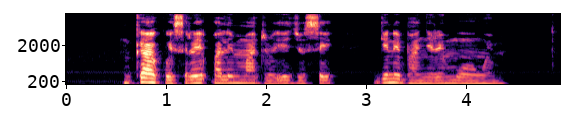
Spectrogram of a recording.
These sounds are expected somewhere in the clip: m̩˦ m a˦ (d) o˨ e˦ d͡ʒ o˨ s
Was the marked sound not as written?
no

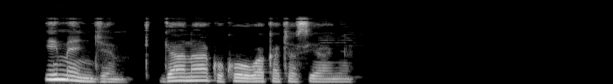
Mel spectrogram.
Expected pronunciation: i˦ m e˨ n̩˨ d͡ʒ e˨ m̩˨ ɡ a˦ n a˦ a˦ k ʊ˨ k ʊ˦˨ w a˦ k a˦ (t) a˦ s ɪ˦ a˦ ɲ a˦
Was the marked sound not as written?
yes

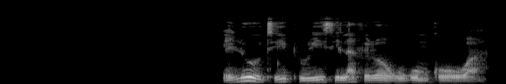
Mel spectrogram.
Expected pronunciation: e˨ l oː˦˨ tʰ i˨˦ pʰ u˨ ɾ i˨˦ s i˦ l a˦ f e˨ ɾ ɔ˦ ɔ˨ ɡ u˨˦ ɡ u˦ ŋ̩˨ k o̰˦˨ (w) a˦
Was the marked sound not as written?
no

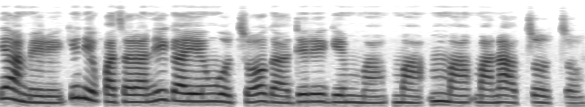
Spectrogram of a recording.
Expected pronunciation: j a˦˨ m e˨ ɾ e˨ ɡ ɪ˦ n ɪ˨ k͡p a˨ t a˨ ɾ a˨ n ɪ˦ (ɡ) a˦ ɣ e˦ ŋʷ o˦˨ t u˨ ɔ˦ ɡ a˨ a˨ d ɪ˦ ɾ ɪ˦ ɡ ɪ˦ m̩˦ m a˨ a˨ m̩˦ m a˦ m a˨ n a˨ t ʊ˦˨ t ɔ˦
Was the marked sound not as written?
no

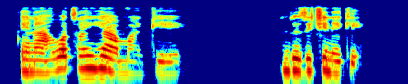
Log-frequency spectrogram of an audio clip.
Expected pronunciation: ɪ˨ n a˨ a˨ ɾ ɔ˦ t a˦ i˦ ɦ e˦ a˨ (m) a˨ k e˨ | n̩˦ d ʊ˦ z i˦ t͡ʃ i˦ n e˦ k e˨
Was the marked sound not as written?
no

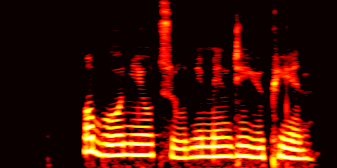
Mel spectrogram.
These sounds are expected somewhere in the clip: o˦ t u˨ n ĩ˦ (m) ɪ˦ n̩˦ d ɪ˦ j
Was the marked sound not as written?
no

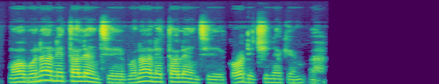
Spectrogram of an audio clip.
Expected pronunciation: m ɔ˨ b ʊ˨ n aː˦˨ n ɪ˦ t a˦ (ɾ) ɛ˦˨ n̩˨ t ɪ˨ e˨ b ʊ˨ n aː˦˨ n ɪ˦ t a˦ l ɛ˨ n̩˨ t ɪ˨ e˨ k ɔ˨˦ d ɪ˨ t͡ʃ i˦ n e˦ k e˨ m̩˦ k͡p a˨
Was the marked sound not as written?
yes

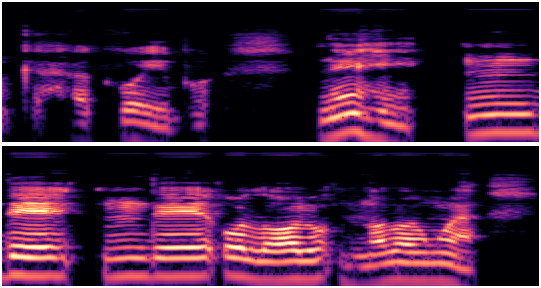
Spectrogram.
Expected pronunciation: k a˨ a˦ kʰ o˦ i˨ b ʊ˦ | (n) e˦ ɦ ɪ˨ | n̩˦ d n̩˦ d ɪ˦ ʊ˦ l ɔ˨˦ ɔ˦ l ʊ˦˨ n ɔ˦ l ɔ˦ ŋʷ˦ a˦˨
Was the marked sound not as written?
no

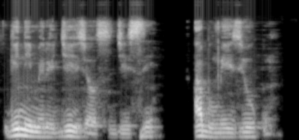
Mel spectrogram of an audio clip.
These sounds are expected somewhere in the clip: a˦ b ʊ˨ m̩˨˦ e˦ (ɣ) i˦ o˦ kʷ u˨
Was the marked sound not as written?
yes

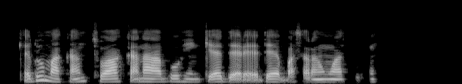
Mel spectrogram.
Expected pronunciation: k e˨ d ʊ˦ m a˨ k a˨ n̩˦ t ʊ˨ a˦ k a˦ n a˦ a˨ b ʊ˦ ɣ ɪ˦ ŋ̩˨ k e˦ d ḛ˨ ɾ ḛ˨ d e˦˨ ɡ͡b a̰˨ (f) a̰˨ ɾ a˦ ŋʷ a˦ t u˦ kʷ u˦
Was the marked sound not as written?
yes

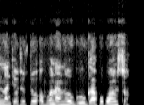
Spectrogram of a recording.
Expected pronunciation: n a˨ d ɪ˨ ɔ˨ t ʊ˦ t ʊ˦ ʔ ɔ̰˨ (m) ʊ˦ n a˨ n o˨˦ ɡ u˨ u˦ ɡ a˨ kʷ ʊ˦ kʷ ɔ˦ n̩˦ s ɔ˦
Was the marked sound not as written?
yes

